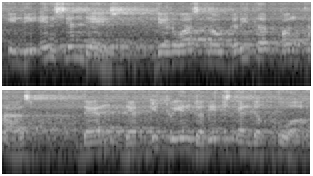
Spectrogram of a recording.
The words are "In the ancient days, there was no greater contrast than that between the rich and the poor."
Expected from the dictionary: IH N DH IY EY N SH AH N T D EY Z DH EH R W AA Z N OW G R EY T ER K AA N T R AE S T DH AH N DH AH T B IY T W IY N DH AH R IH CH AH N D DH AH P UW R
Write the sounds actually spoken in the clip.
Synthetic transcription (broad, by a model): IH N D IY EY N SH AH N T D EY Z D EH R W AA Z N OW G R EY T ER K AA N T R AE S T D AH N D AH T B IY T W IY N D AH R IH S AH N D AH P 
